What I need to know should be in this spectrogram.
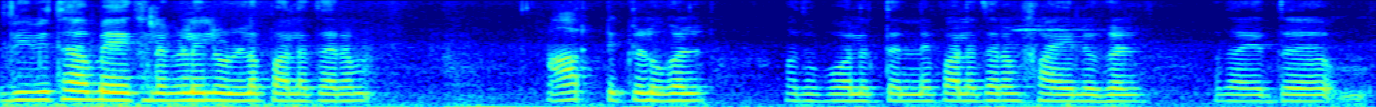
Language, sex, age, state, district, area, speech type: Malayalam, female, 30-45, Kerala, Kannur, rural, spontaneous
